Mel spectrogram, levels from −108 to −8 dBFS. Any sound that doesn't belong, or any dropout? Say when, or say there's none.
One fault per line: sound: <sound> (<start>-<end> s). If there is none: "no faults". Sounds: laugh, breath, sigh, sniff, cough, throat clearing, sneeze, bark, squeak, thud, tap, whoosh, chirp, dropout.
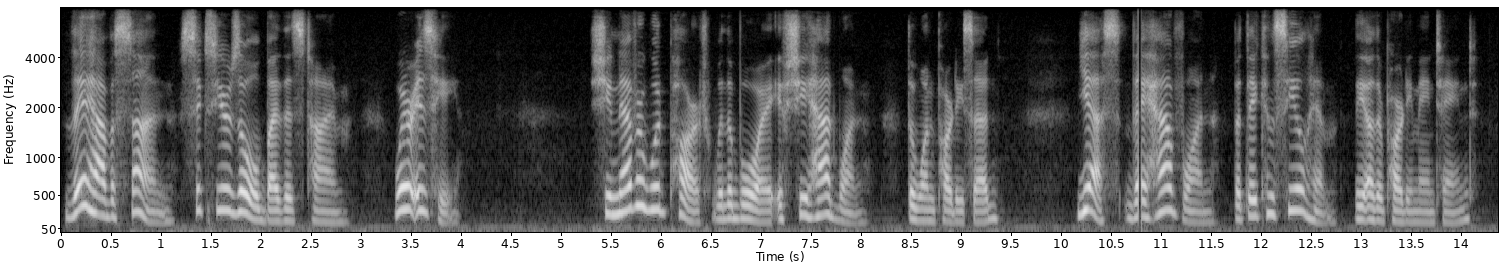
sound: dropout (10.8-10.8 s)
